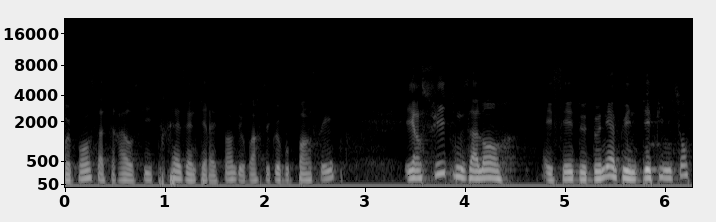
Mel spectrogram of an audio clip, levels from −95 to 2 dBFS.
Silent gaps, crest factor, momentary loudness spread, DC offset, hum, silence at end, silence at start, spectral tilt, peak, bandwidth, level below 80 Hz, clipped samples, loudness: none; 18 dB; 12 LU; 0.2%; none; 0 s; 0 s; -12 dB/octave; -20 dBFS; 3.3 kHz; -64 dBFS; under 0.1%; -40 LUFS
